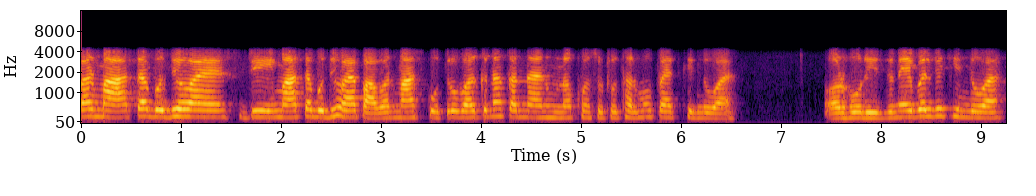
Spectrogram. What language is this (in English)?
Sindhi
